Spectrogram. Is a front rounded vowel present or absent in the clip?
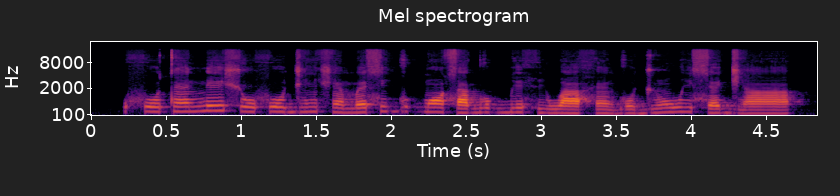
absent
